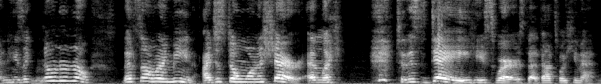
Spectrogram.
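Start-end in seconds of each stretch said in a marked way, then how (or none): 0.3-3.1 put-on higher, louder protesting teen; protest, caught out; defensive boy. Boy protesting to mom he meant nothing, defensive.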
